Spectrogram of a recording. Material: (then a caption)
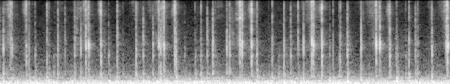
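Plastic. Fingertips rapidly tap and scratch the labeled sides of a red plastic toilet cleaner bottle. The result is a dense stream of short, bright plastic clicks and scratchy rustles over a steady low hum.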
